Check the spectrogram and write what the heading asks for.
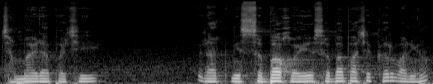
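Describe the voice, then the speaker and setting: Monk preaching to a crowd, very mellow dark voice, keeps tossing questions at them. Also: male voice, medium pitch, steady tone, a little slow. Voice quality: keeps asking the audience rhetorical questions. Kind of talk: devotional discourse.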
